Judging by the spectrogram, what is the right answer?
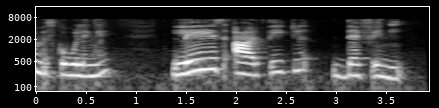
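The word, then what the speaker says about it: les articles définis: यहाँ पे लिएजो बनेगा क्योंकि जो ले है, जो एस है वो साइलेंट है और जो नेक्स्ट वर्ड है वो वॉवल से स्टार्ट हो रहा है। तो यहाँ पे एस प्रोनाउंस होगा पर इसका साउंड चेंज हो जाएगा और वो हो जाएगा ज।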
